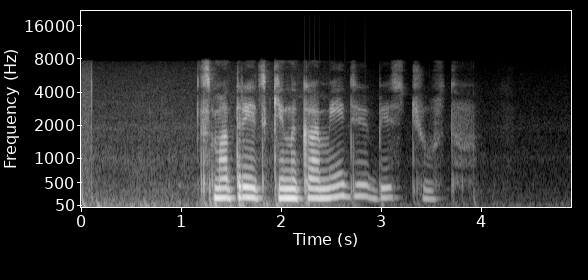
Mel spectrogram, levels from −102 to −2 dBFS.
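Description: From 2.16 to 3.0 s the speech drops in level by about 15 dB, and the move carries zipper noise. The gain is stepped down in increments of about 1 dB at around twenty steps a second, with no smoothing between steps, so each jump leaves a small discontinuity in the waveform. Together they form a rapid ticking or zipping texture over the speech for the length of the fade.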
